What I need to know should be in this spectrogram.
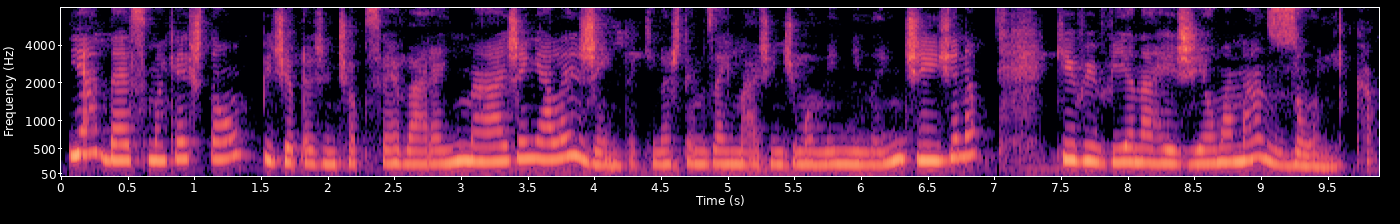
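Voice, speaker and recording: A woman teacher from Brazil, patiently going through the answers of an exercise for her class and spelling them out slowly. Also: a little high, lively intonation, dark tone, husky. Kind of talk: remote class lesson, correcting exercises.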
